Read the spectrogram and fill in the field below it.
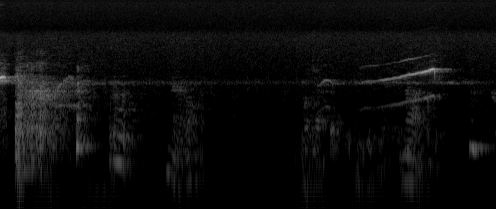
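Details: A Brown Quail, a bird of rank grass around the edges of wetter farm areas, gives a high, rising whistle that climbs and fades after a few seconds; a man's voice talks over the opening, with a steady faint tone throughout.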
